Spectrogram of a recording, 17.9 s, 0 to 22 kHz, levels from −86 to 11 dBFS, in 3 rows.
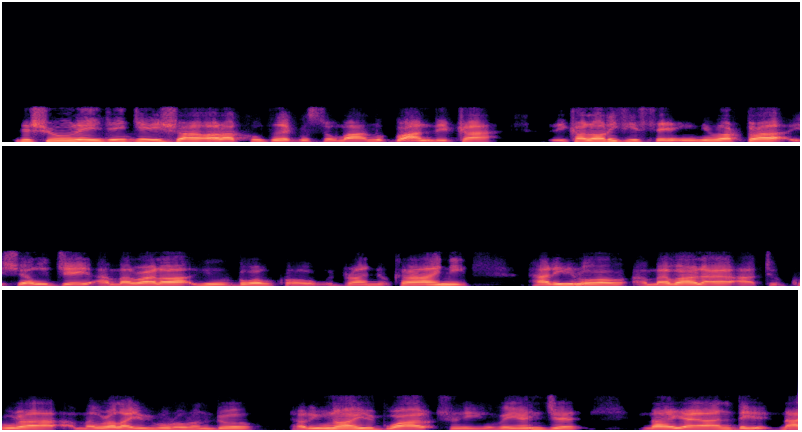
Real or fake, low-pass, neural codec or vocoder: fake; 5.4 kHz; codec, 16 kHz in and 24 kHz out, 0.4 kbps, LongCat-Audio-Codec, four codebook decoder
